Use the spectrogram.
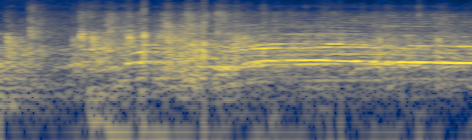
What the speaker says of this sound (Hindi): तो जोरदार तालियों के भी स्वागत कीजिए गौहर कुचे का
